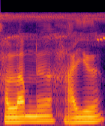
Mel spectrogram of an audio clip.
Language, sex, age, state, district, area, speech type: Bodo, male, 30-45, Assam, Chirang, urban, spontaneous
